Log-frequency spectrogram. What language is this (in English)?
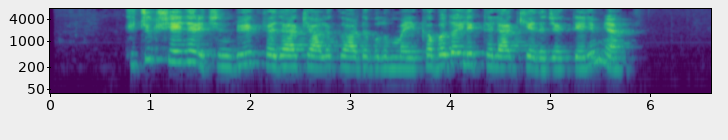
Turkish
